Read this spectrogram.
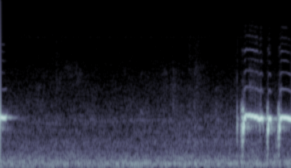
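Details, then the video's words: Calling local zebra dove, used to attract others: a brief cut-off note at the start, then a single stuttered burst of cooing pulses near the end after a quiet gap. "Suara burung perkutut memanggil kawan."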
